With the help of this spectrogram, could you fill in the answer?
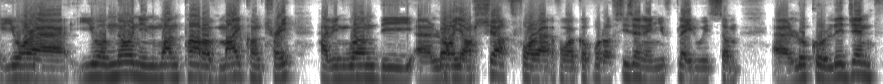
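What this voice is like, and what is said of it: French accent in English. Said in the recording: “the accent gives it. I'm French.”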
